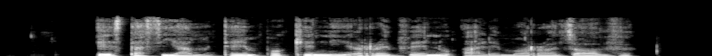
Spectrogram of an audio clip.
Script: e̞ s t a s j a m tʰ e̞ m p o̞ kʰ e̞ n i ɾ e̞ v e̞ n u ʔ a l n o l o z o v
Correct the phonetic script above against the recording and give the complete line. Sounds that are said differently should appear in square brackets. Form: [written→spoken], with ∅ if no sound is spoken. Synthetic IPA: e̞ s t a s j a m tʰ e̞ m p o̞ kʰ e̞ n i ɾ e̞ v e̞ n u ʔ a l [n→m] o [l→ɾ] o z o v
